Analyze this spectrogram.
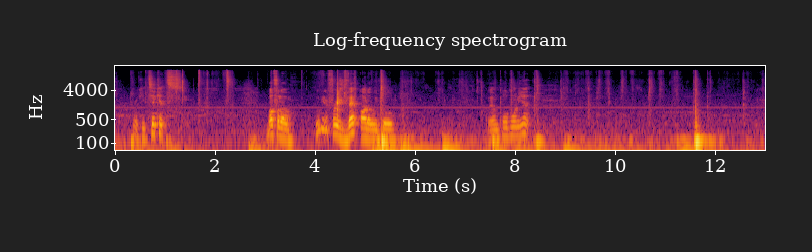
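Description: Cardboard trading cards rustle and slide against each other in someone's hands.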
